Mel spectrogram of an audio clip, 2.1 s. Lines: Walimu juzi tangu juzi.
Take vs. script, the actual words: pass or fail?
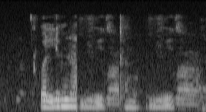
pass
